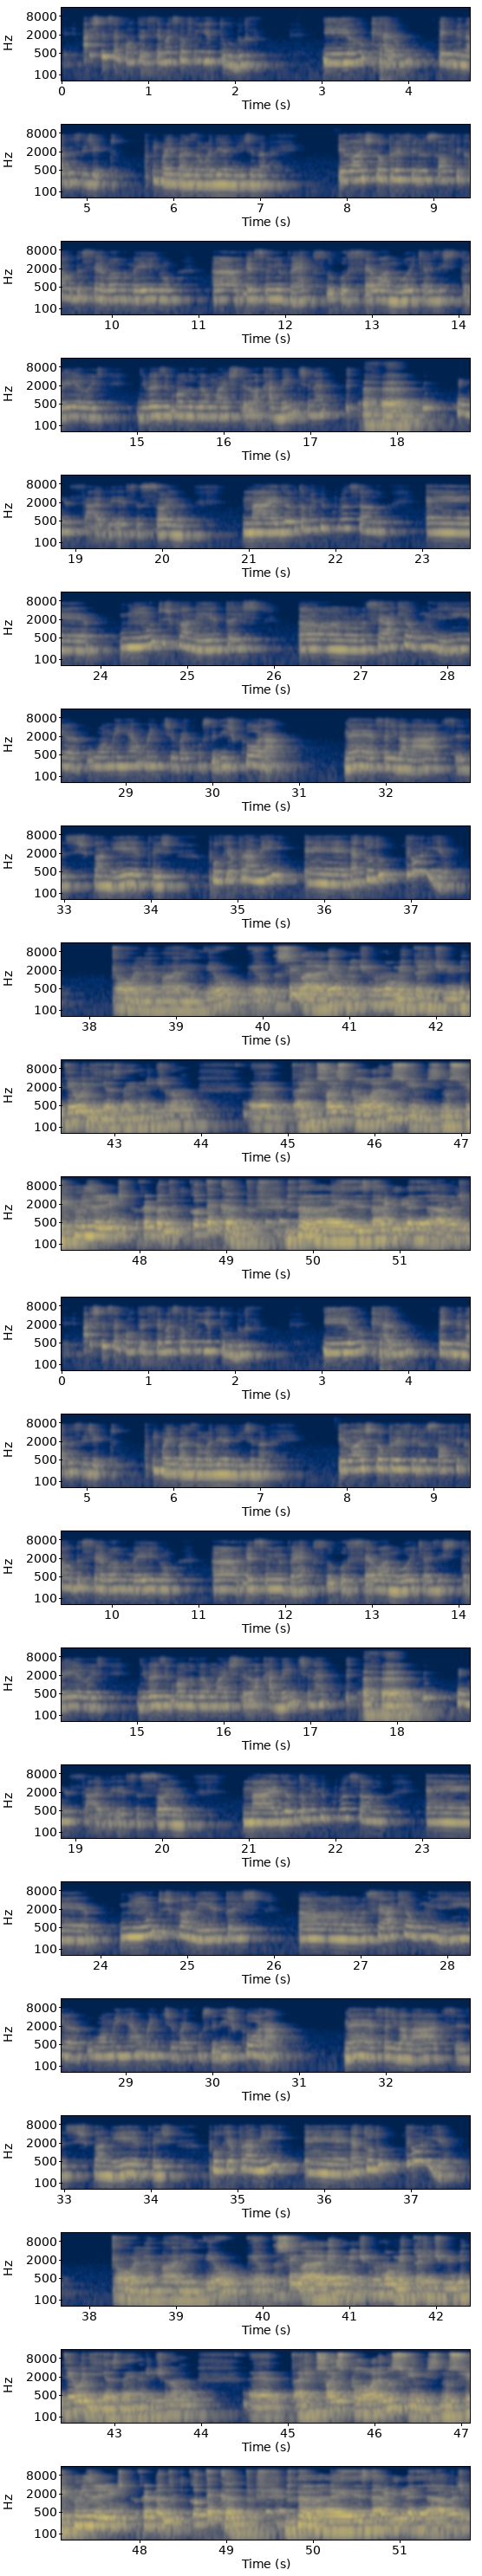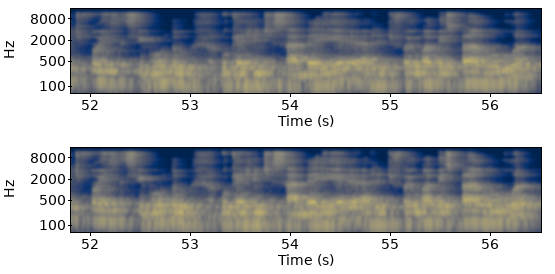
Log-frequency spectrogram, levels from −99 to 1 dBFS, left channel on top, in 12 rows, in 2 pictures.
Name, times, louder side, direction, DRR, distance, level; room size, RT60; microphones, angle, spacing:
voice 1, 0.2-2.2 3.0-4.0 4.3-5.1 5.8-7.1 7.9-10.7 11.1-14.6 15.0-17.5 18.3-18.4 18.7-20.3 20.9-22.5 23.0-23.9 24.2-25.8 26.3-30.7 31.5-34.2 34.7-35.5 35.8-37.5 47.6-47.8 48.2-48.4 49.4-49.7 50.8-51.2 51.4-51.8, right 1 dB, 5° right, 4 dB, 0.5 m, -39 dB
voice 2, 17.6-18.2 38.3-43.9 44.5-56.3, right 1 dB, 70° right, 1 dB, 2.0 m, -31 dB
8.0 x 5.0 x 4.8 m, 0.64 s
head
